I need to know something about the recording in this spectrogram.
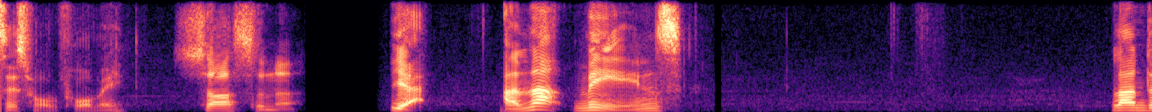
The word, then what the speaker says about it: Sasana: The Irish Gaelic name for England is, well, hold on, I actually got an Irish friend, Arthur, to pronounce this one for me. Sassana.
